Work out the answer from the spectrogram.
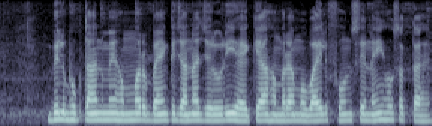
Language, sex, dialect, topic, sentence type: Magahi, male, Southern, banking, question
